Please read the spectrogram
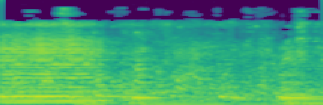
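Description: Live saxophone and keyboard jazz: the saxophone holds a note at the start, drops out for about a second while the keyboard plays on, and comes back in near the end.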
